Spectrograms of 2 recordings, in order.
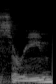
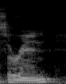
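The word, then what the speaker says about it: Sirène: I rewatched the reveal video and they called the doll SIRENE. I thought it was Serene, but I guess it's SIRENE. Yeah, so it's the Mermaid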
